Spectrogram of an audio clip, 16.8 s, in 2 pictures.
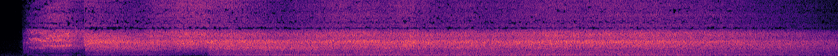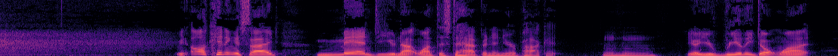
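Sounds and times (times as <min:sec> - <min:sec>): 
nail puncturing battery: 0:00.2 - 0:04.2
roaring hiss of a battery venting fire: 0:00.2 - 0:10.1
speech: 0:10.3 - 0:16.5.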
